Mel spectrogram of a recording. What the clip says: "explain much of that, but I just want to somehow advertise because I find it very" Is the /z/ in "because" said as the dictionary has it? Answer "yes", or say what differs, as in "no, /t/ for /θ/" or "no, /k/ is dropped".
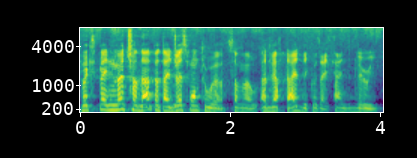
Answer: yes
